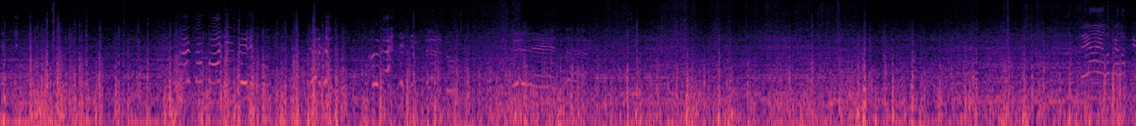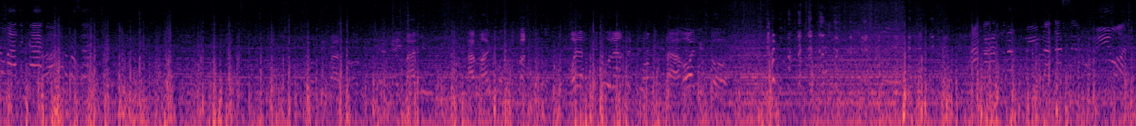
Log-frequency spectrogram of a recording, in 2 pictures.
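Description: Speedboat engine running steadily under way on the river, with wind buffeting the microphone.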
